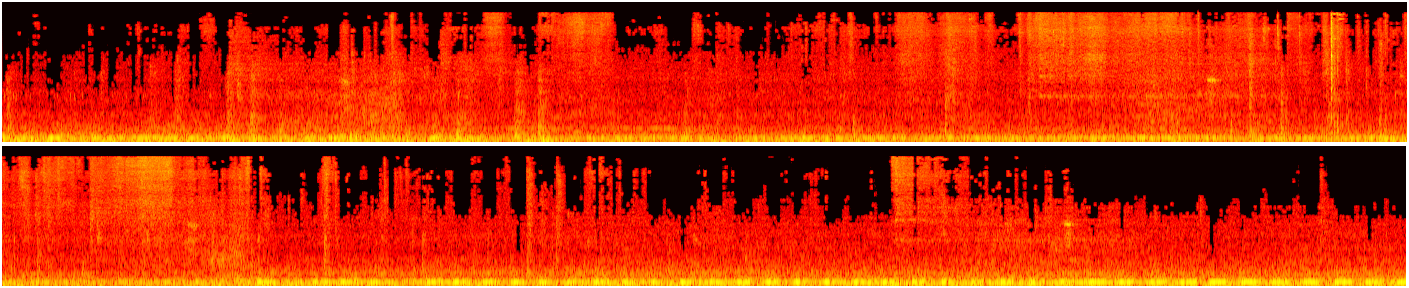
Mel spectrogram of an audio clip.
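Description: Passenger coach of an express train rolling along the track, heard from inside: a steady low rumble with scattered clicks, growing louder and more pulsing about halfway through.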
